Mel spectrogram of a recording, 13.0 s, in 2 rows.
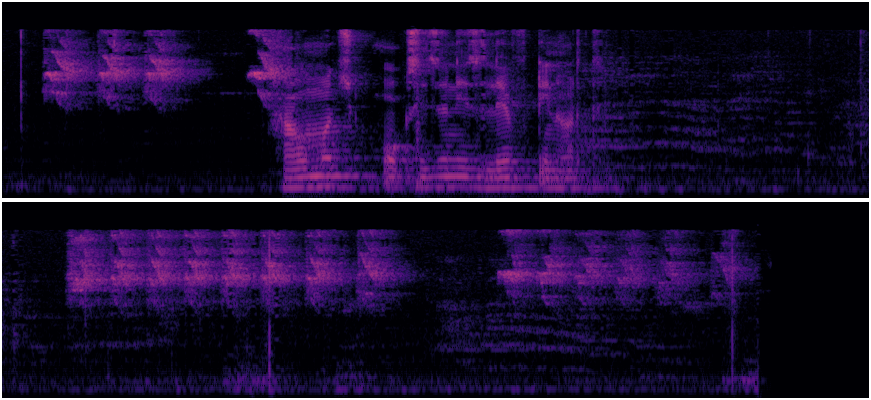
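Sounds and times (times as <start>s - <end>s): bird chirping: 0.2s - 3.0s, 7.0s - 12.2s.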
